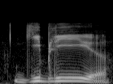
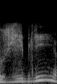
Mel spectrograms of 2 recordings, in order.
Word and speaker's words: Ghibli: Beaucoup de fans du studio Ghibli, ou plutôt Ghibli, c'est Ghibli en japonais et Ghibli pour les Français qui le prononcent, considèrent que le film Lupin, le château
